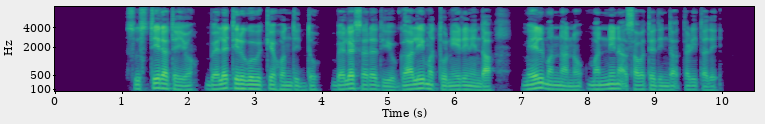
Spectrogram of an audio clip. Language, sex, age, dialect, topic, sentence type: Kannada, male, 18-24, Mysore Kannada, agriculture, statement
